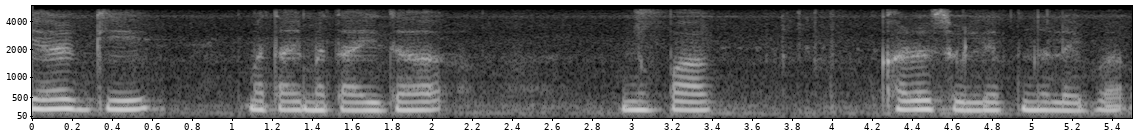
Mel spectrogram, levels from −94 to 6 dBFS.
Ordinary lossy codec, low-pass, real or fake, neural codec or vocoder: none; 5.4 kHz; real; none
